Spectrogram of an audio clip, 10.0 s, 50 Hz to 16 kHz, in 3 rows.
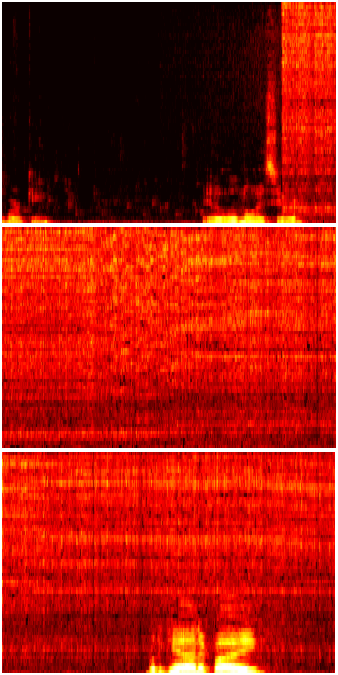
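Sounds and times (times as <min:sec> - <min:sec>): electric spark buzzing crackle: 0:02.8 - 0:10.0.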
